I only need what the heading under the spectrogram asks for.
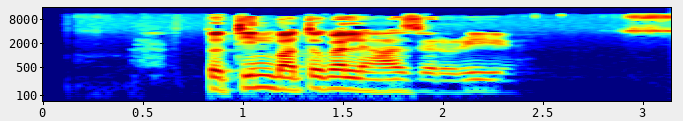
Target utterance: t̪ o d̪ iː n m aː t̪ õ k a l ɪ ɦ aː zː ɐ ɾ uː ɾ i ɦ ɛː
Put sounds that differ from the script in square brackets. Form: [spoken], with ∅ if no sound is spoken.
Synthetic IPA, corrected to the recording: t̪ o [t̪] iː n [b] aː t̪ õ k a l ɪ ɦ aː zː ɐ ɾ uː ɾ i ɦ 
